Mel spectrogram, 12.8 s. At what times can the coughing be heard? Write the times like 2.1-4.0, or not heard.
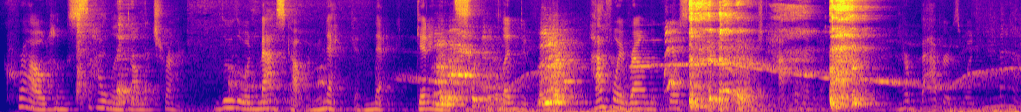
0.9-1.9, 5.3-7.0, 8.6-10.8.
